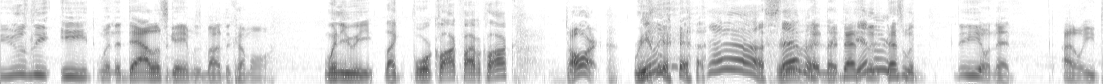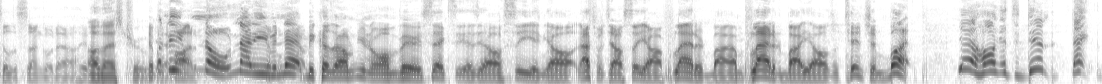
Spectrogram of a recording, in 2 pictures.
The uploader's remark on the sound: joins the show live from Twin Peaks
